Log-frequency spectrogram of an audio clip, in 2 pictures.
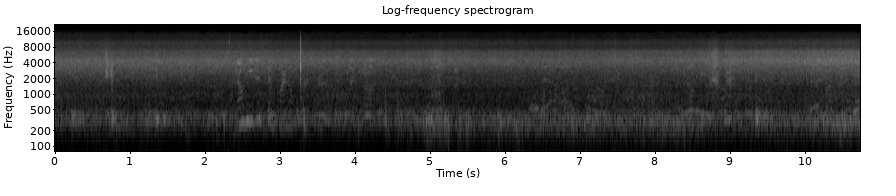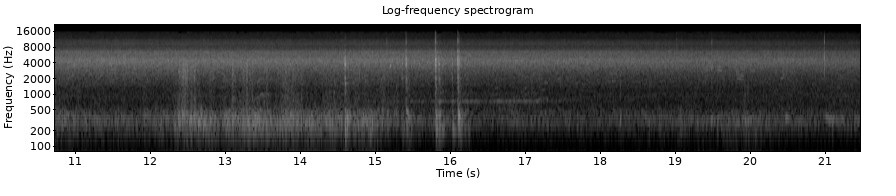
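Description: Outdoor ambience of indistinct, murmured voices over a steady hiss, with a few sharp clicks in quick succession about three-quarters of the way through.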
